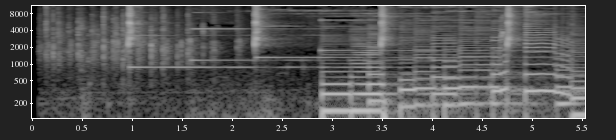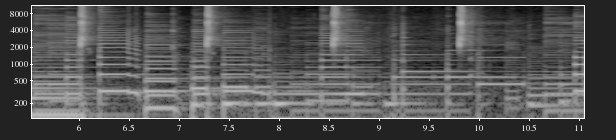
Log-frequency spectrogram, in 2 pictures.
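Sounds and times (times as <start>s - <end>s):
thin steady high tone: 1.4s - 5.6s.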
